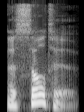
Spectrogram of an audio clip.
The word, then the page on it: assaultive: British English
